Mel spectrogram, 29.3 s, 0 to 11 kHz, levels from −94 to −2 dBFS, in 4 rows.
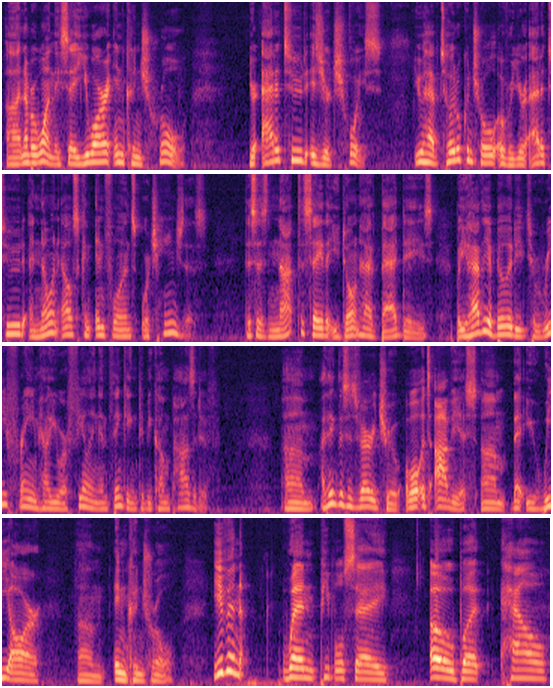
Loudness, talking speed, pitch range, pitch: -20 LUFS, 170 wpm, 115-160 Hz, 135 Hz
